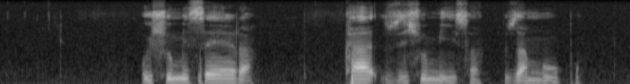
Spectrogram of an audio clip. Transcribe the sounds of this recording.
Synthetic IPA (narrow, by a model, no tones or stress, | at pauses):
uʃumisɛɺa | kʰazʷiʃumiswa | zʷamuːpʼu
